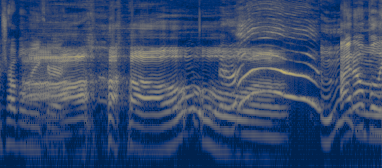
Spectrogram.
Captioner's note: laughing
